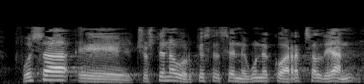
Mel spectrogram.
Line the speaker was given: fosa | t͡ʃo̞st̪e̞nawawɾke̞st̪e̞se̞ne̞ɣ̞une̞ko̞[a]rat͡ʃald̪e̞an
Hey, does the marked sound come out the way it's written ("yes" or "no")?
yes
